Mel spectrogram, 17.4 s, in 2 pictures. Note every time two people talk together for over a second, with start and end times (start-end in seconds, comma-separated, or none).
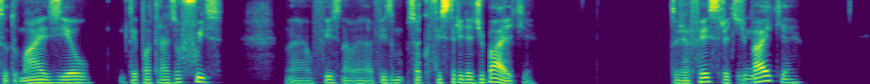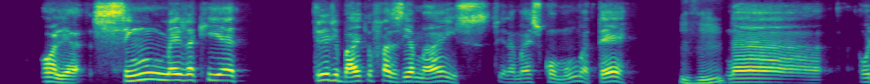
none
